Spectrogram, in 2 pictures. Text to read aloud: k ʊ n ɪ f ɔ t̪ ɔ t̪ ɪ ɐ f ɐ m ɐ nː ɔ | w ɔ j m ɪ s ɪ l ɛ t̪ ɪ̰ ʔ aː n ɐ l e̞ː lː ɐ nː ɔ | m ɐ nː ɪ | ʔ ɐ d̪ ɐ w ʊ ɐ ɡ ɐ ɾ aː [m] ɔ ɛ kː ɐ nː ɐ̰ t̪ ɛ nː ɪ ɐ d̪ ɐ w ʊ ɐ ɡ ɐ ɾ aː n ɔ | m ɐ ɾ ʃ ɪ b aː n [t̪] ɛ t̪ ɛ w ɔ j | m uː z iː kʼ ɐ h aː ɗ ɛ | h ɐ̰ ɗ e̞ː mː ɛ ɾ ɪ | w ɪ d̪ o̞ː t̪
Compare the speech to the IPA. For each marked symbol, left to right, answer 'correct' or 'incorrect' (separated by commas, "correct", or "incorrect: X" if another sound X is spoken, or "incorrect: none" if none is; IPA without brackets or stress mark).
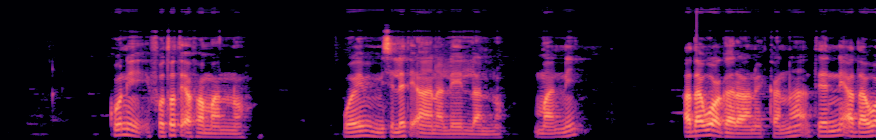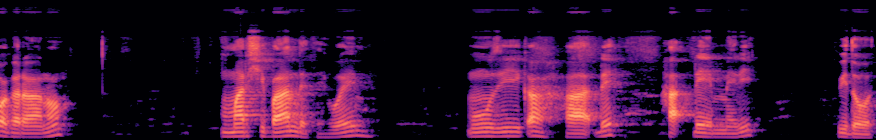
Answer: incorrect: n, incorrect: d̪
